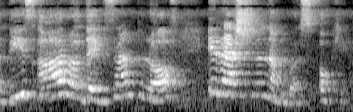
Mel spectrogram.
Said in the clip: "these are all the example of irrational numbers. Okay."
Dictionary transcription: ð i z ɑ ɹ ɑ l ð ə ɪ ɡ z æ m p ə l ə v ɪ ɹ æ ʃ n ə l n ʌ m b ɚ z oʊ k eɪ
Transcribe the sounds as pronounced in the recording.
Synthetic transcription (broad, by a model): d i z ɑ ɹ ɑ l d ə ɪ ɡ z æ m p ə l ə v ɪ ɹ æ ʃ n ə l n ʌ m b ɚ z oʊ k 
